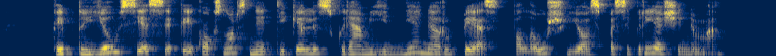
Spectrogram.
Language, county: Lithuanian, Panevėžys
